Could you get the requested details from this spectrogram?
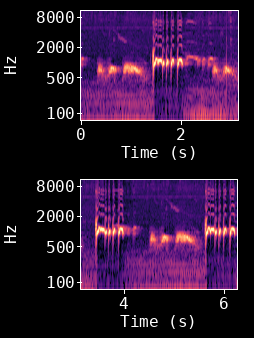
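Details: Local zebra dove used as a lure to provoke other doves into answering and stir breeding drive, with three phrases of quick stuttering staccato notes, each trailing into lower, softer purring coos between them.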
